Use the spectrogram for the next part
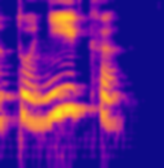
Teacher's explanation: No nome de Dona Tonica, a sílaba tônica é ni, e na palavra que eu disse, a sílaba tônica é o tó.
